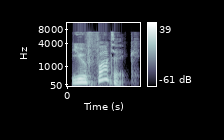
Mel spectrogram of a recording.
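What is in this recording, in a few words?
"euphotic", British English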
